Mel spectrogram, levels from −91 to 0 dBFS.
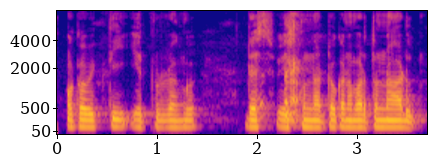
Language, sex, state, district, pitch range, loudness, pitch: Telugu, male, Telangana, Mahabubabad, 120-125 Hz, -18 LUFS, 120 Hz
